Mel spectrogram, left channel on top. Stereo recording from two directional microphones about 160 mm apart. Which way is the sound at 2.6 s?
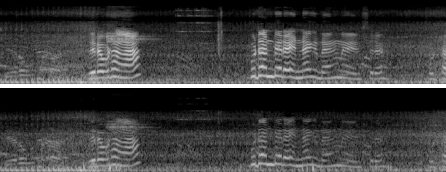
25° left (ahead or behind).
